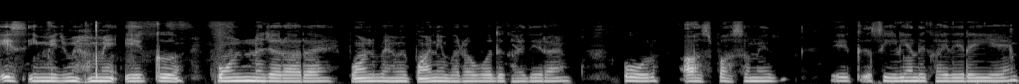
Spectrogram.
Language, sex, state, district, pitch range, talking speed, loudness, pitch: Hindi, male, Rajasthan, Churu, 150-160 Hz, 170 wpm, -17 LUFS, 155 Hz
